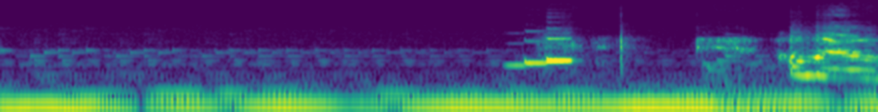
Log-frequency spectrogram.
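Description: A phone call being placed to Sergio's Pallet Repair: a steady ringback tone pulses low and constant, a short beep and faint voice fragments break in near the end.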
